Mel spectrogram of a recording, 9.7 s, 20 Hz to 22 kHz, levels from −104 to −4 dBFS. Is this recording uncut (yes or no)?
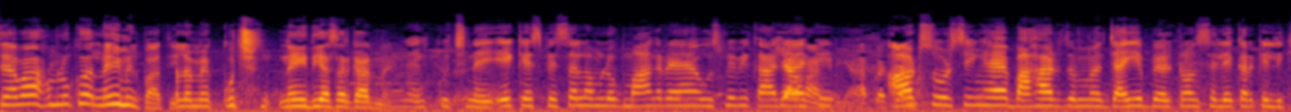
no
